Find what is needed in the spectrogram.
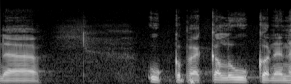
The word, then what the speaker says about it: Ukko-Pekka Luukkonen: I think the best season Ukko-Pekka Luukkonen has ever had.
